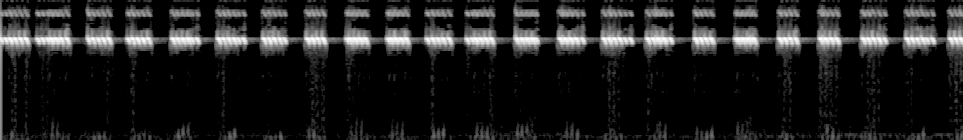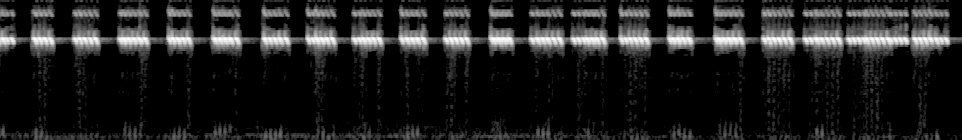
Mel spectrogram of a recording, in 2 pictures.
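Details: High, ringing cricket chirps from two insects, a fast regular pulse of brief bursts that runs without pause and merges into a longer trill at the end, no other noise.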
